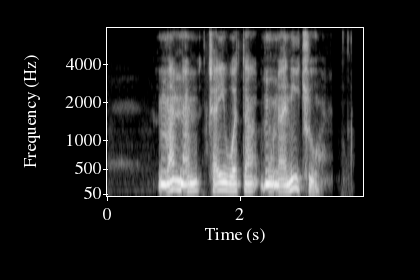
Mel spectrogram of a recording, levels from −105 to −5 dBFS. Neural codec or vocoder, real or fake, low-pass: codec, 16 kHz, 2 kbps, FunCodec, trained on LibriTTS, 25 frames a second; fake; 7.2 kHz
